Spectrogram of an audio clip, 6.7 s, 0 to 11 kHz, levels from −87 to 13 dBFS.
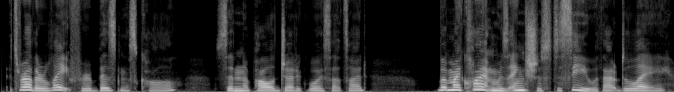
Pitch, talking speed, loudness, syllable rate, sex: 235 Hz, 195 wpm, -20 LUFS, 6.6 syllables/s, female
